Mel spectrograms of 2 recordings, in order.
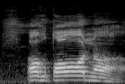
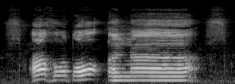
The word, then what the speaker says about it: اخطأنا: اکثر حضرات یہ تلفظ انتہائی غلط پڑھتے ہیں، اغطانا اغطانا، طال زبر طا پڑھ رہے ہوتے ہیں، یہ طال زبر طا نہیں ہے، طال زبر طا، طال زبر طا، اخطأنا اخطأنا، ربنا ولا تحمل، ہا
